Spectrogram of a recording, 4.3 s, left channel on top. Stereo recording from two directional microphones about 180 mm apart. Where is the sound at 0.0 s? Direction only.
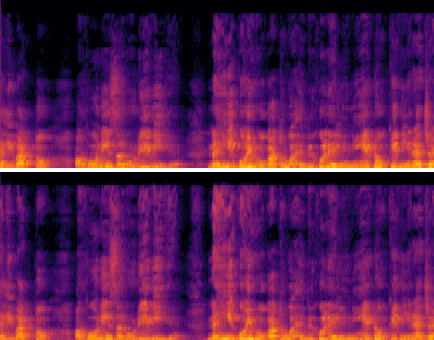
20° right (ahead or behind).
